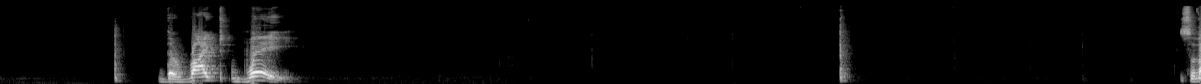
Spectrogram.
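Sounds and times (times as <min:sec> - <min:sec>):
camera and cable handling: 0:04.9 - 0:11.7.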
